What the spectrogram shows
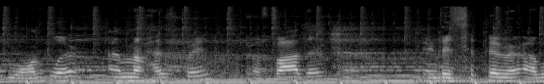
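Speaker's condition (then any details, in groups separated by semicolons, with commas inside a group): Cerebral palsy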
